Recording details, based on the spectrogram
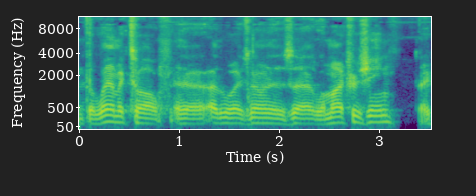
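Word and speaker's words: lamotrigine: about the u the lamel otherwise known as lamatroine. Did I pronounce that right? Lamotroine.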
